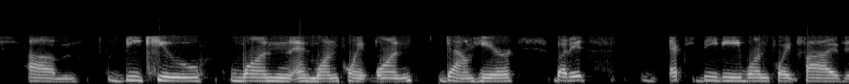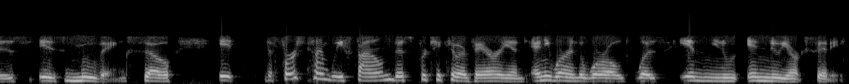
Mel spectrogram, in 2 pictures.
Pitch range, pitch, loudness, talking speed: 150-180 Hz, 160 Hz, -25 LUFS, 125 wpm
